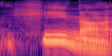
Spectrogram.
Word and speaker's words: 히나: 나가잖아요 그런데 브라질 사람들이 발음도 못하고 K 발음도 잘 못해서 이렇게 읽어요 어이 경기나 너무 이상하잖아요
